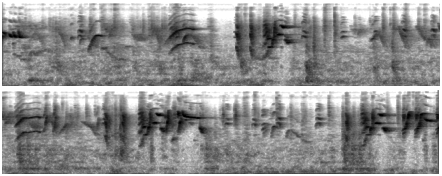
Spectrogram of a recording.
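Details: European goldfinch kept as an ornamental bird, singing energetic twittering phrases of chirps, rising whistled slurs and dry buzzes, with a thin steady whistle near the end and a soft low hum.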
